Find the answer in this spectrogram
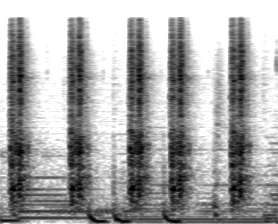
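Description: DSLR shutter firing five times in a steady run, about two and a half clicks a second: single frames of a focus stack, each released by hand.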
